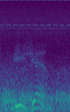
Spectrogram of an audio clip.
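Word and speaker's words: Guillén: sample holding it first now the name is g-u-i-l-l-e-n when he first came here he said the name should be pronounced gijen but they said hey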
